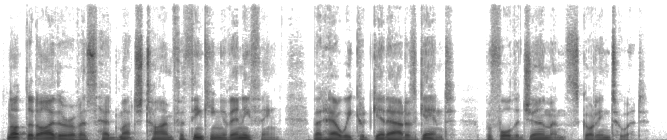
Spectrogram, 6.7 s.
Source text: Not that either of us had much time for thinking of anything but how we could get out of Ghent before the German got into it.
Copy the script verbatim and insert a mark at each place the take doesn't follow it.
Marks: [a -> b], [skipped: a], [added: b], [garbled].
Not that either of us had much time for thinking of anything but how we could get out of Ghent before the [German -> Germans] got into it.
